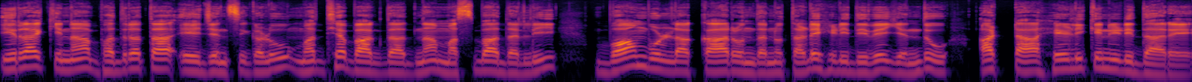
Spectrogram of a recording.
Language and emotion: Kannada, neutral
